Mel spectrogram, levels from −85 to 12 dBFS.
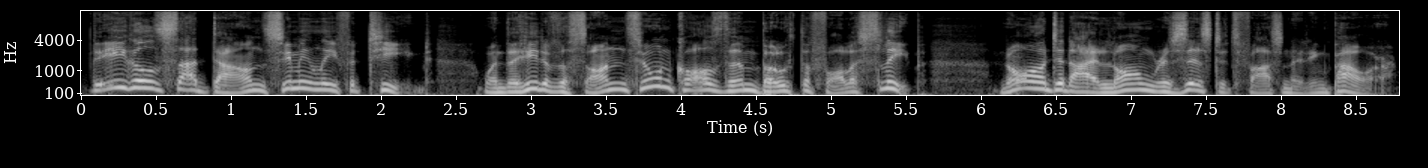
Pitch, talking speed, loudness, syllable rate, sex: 170 Hz, 185 wpm, -18 LUFS, 5.0 syllables/s, male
